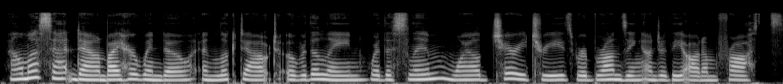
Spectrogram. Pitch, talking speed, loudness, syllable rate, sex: 220 Hz, 185 wpm, -17 LUFS, 4.6 syllables/s, female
